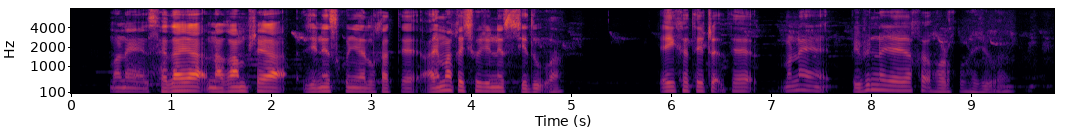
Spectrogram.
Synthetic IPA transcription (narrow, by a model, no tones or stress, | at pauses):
manɛsɛd̪ajaʔnaɡamsɛjaʔd͡ʒinɛskuɲɛlkat̪ɛa̰jmakit͡ʃʰud͡ʒinɛst͡ʃid̪uʔa | ejkʰat̪iʈɛʔt̪ɛ | manɛb̥ibʱinːɔd͡ʒajɡakʰɔɦɔɽkɔɦɛd͡ʒuʔa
